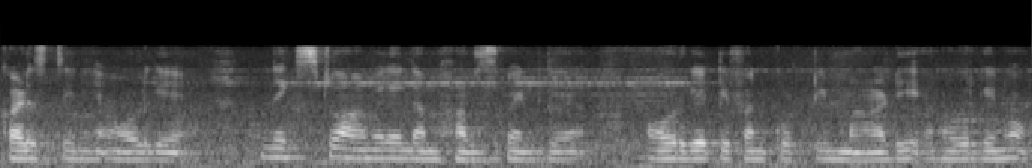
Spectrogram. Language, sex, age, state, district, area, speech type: Kannada, female, 30-45, Karnataka, Chamarajanagar, rural, spontaneous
